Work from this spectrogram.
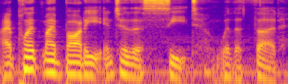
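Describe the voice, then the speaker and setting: Low-voiced man reading a game story aloud. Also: moderate pace, a little mellow, faint music behind. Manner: casual, crude interjections. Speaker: let's player reading a visual novel aloud. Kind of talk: reading game narration aloud with casual asides.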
